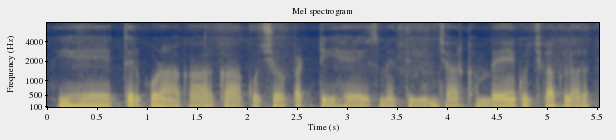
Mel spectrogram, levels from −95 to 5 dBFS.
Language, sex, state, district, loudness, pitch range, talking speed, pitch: Bhojpuri, male, Bihar, Saran, -19 LUFS, 120-125 Hz, 185 wpm, 120 Hz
